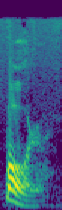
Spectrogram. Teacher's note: So it's a falling tone.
